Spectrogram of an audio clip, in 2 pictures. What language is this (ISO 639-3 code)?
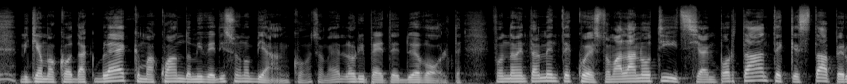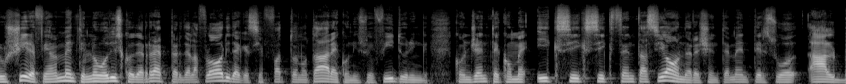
ita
